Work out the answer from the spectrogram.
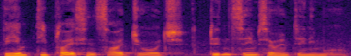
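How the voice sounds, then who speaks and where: A man reading a children's story aloud in an expressive storytelling manner, occasionally stumbling and restarting. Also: on the low side, normal speed, a little hiss or hum. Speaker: storybook reader.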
